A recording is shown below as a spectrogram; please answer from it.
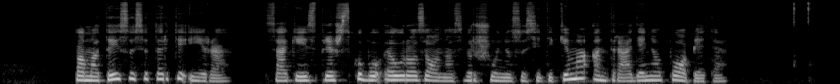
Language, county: Lithuanian, Kaunas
